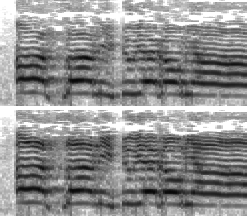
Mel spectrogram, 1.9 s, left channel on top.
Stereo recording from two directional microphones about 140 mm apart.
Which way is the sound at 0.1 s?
30° right (ahead or behind).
